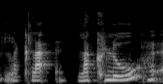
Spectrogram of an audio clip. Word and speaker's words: Laclau: And to put it in Laclau's or Laclau, as it is pronounced in Argentinian, I was told once, to put it in their terms, it would be the presence of the other prevents me from being fully myself.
